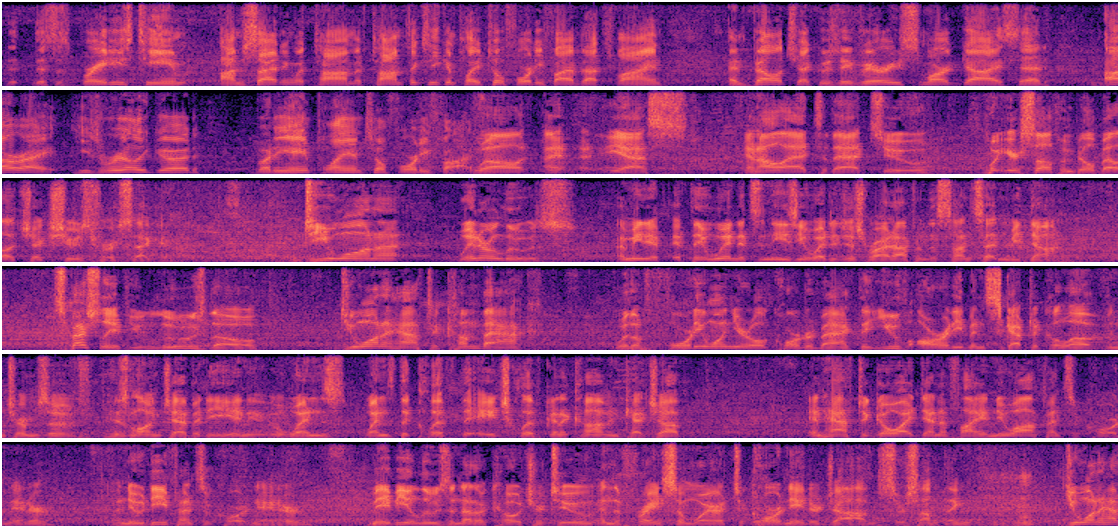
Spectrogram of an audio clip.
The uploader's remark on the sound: live from Radio Row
